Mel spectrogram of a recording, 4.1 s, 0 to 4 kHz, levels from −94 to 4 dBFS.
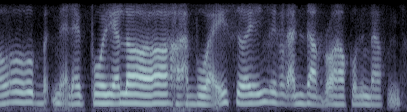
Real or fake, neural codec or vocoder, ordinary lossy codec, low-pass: fake; codec, 16 kHz in and 24 kHz out, 0.6 kbps, FocalCodec, streaming, 2048 codes; AAC, 32 kbps; 3.6 kHz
